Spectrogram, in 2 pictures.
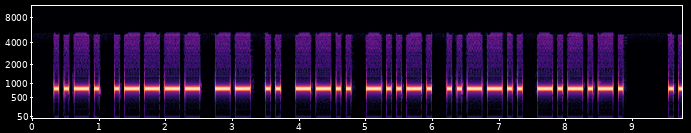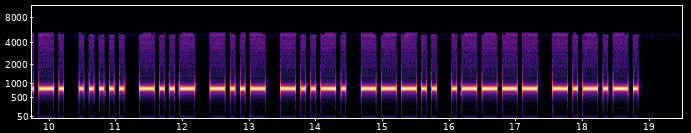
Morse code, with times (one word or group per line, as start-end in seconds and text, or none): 0.3-8.9 F1MIZ/?;
9.5-18.8 F5XX/81;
